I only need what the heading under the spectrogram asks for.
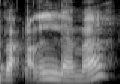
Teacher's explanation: لام کے اوپر تشدید ہے، لام کو 2 بار پڑھیں گے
